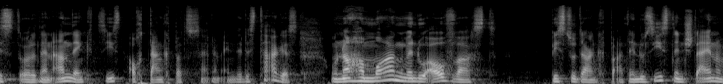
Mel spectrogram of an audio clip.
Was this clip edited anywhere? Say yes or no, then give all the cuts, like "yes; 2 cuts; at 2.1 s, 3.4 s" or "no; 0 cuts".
yes; 1 cut; at 1.2 s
